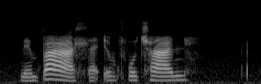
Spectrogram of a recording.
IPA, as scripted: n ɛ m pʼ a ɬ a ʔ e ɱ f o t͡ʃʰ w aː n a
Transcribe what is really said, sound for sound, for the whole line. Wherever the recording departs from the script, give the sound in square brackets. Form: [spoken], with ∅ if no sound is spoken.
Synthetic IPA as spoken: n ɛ m pʼ a ɬ a ʔ e ɱ f [u] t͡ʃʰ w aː n [ɛ]

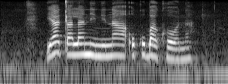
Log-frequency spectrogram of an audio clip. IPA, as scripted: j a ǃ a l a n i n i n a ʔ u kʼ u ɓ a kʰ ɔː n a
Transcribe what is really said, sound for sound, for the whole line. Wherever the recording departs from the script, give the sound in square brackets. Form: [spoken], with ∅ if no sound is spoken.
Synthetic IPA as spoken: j a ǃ a l a n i n i n a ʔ u kʼ u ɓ a kʰ ɔː n a

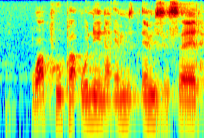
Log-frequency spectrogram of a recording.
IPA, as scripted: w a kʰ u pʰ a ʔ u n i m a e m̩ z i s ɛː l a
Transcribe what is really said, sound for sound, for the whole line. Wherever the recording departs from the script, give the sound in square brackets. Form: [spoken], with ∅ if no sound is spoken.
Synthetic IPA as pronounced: w a [pʰ] u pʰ a ʔ u n i [n] a e m̩ z i s ɛː l a

